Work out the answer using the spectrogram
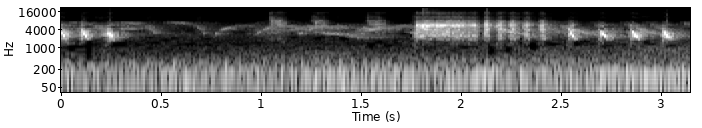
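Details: Cotton bird in lively song: a pair of sharp high chirps, a stretch of softer sweeping notes, then a loud shrill burst followed by a rapid series of bright chirps.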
